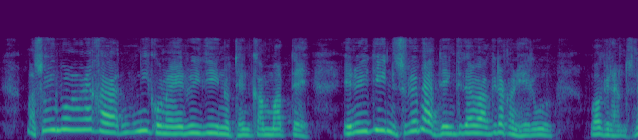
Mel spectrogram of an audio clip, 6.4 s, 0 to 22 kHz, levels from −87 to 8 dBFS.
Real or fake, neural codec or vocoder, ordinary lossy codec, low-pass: fake; codec, 16 kHz, 4.8 kbps, FACodec; none; 7.2 kHz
